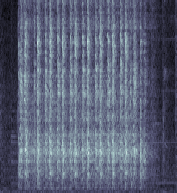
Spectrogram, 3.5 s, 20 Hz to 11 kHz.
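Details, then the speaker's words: Honda RS150R motorcycle, before spark plug change: fast even starter whirr with quick cranking pulses about two and a half seconds, never catches; won't start after three tries, owner suspects the long-unchanged spark plug. "So. Tried 3 times already but still can't start it up."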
